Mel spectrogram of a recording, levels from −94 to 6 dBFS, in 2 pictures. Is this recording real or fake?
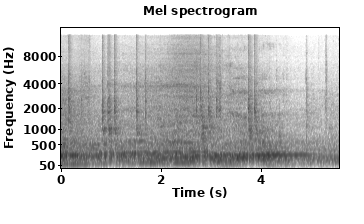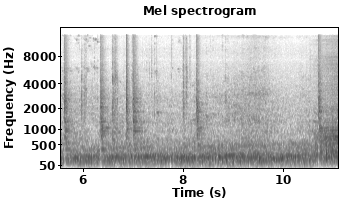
real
